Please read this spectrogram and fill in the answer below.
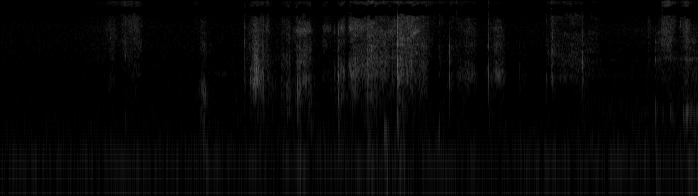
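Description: Faint rustling of a picture book's paper pages as a page is turned and pressed flat by hand, loudest from about two and a half to four seconds in.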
